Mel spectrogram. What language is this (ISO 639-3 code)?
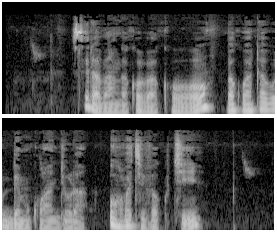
lug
